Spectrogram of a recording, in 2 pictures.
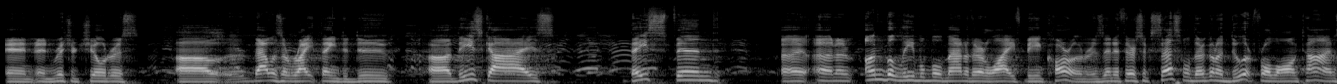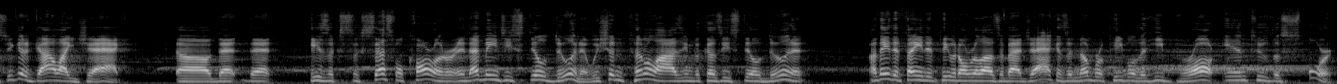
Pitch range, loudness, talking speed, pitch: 145-190 Hz, -26 LUFS, 205 wpm, 160 Hz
